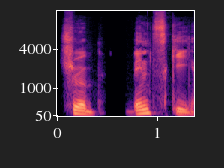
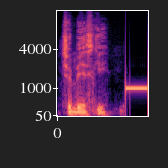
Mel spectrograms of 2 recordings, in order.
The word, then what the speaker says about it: Trubisky: Trubinsky. I said it right, right? No, Trubisky.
